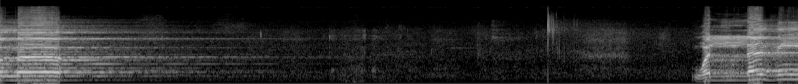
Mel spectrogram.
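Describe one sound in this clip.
A man chants a recitation through a microphone, echoing in a large hall.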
